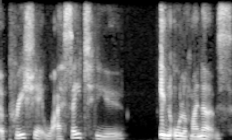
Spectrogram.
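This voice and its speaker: The speaker is a woman with a fairly low pitch. Her pitch variation is ordinary. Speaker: sales coach. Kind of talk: live online training. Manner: jittery.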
